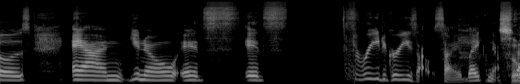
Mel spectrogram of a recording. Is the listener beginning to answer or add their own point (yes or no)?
yes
